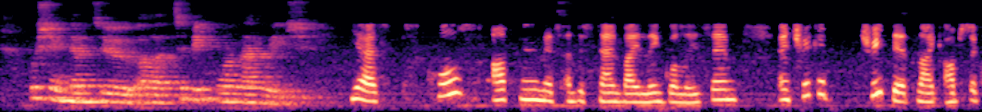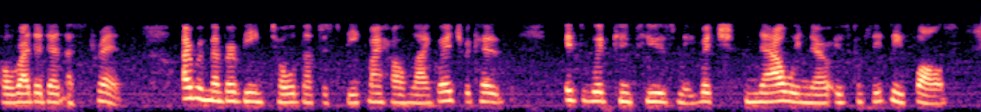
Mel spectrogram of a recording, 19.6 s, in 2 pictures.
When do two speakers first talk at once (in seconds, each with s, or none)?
none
